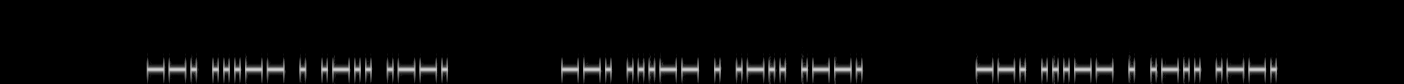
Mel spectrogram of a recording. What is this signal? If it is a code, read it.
Morse code, heard as a keyed tone, about 22 wpm, 700 Hz. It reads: G3ELP G3ELP G3ELP
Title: DXCC-100 Call Signs - 5 Characters - Repeated 3x - 22wpm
